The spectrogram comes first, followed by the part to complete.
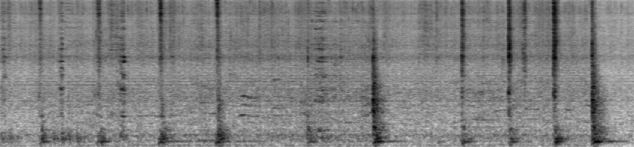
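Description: Heavy cleaver chopping through fish into steaks on a thick round chopping block: about a dozen sharp chops at uneven spacing, the hardest about five seconds in and at the very end. A low steady hum runs underneath.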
